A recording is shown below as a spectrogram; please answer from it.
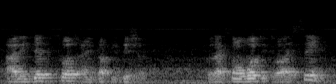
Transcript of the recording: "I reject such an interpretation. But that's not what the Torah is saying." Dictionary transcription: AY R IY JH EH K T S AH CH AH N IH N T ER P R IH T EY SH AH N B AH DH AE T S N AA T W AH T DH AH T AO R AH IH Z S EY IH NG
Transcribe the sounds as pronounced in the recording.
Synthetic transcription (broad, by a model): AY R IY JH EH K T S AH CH AH N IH N T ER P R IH T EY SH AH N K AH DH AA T S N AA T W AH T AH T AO L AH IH S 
